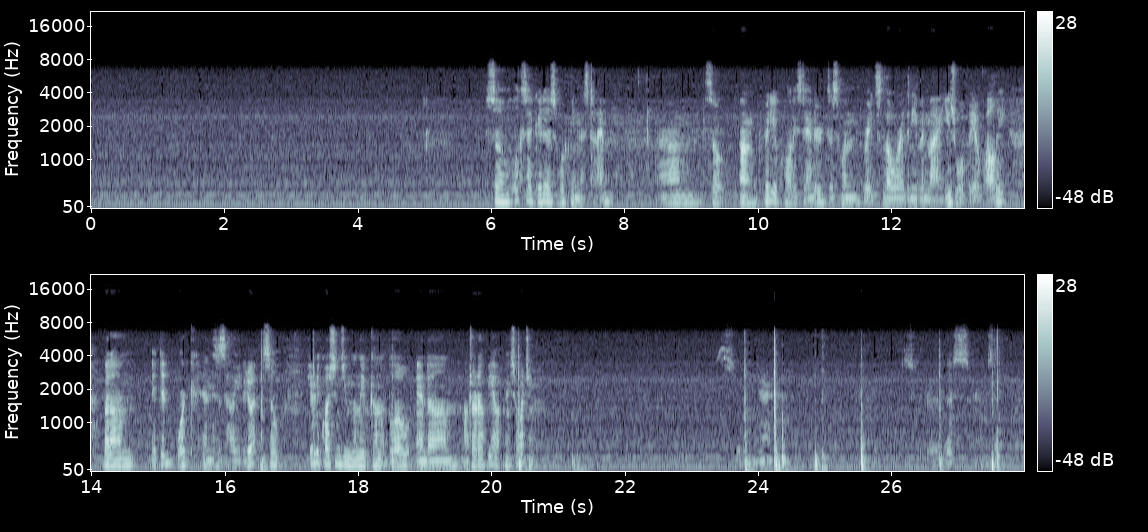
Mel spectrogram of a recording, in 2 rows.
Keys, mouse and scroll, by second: 18.8 click, 24.8 F7, 27.0 click, 27.5 F12.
